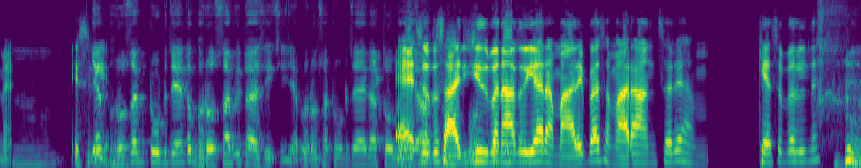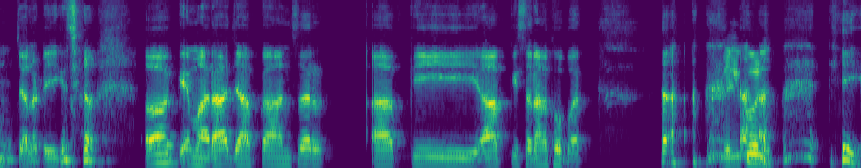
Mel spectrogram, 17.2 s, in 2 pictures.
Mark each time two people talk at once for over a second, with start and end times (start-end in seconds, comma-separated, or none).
4.0-5.5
